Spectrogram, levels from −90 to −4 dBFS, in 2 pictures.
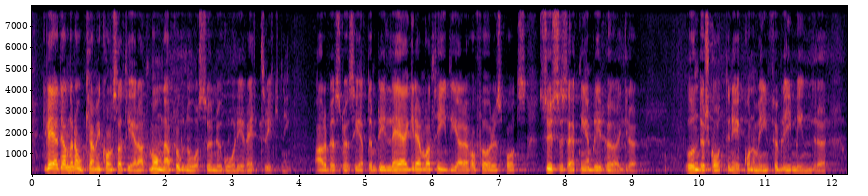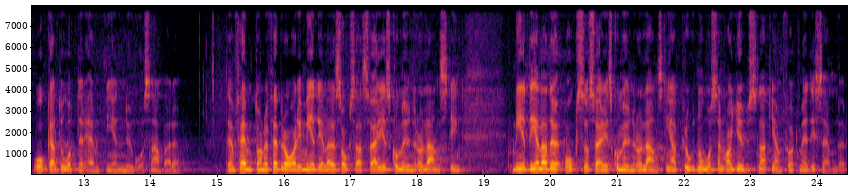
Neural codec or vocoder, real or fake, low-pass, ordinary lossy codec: codec, 16 kHz, 16 kbps, FunCodec, trained on LibriTTS, 50 frames a second; fake; none; none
